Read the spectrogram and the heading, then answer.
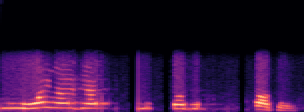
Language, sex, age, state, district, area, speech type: Bengali, male, 45-60, West Bengal, Hooghly, rural, conversation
